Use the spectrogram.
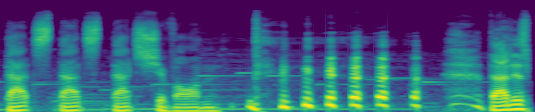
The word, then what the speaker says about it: Siobhan: Yeah, it's that's that's that's Siobhan. That is pronounced as Siobhan.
